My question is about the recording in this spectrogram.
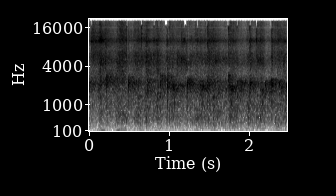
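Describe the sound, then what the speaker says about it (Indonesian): Students clapping in a school session, a steady, even patter of many hands with no speech over it. "Tepuk tangan sekali lagi."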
